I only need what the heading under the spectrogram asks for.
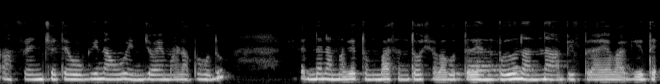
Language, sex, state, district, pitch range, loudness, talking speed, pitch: Kannada, female, Karnataka, Raichur, 220-240 Hz, -16 LUFS, 125 wpm, 230 Hz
